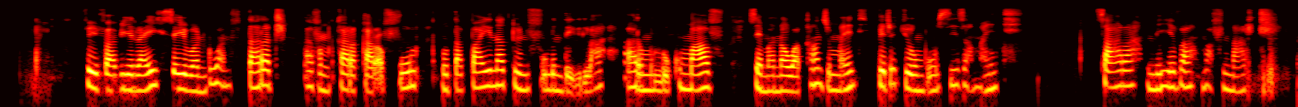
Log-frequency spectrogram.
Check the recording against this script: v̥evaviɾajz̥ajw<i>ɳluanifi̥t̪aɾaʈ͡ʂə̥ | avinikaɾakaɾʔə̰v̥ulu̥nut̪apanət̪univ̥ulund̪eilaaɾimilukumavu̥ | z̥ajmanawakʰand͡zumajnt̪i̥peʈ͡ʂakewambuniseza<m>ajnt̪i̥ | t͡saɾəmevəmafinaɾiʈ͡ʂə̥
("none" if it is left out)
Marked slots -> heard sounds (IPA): a, m

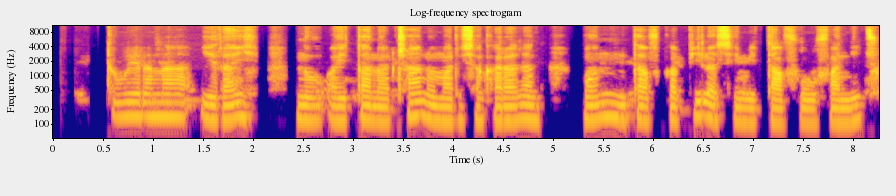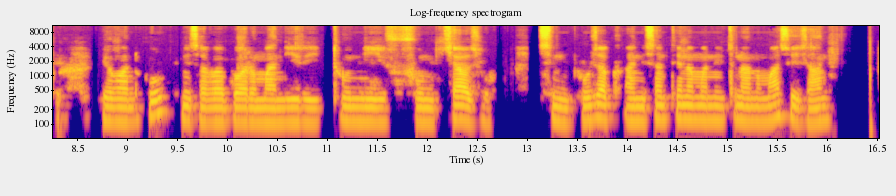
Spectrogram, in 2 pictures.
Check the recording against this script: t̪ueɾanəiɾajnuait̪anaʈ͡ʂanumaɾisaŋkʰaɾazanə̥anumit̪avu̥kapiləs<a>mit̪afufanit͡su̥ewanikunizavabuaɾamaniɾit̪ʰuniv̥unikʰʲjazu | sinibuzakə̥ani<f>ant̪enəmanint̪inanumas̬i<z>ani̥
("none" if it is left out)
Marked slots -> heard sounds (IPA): i, s, z

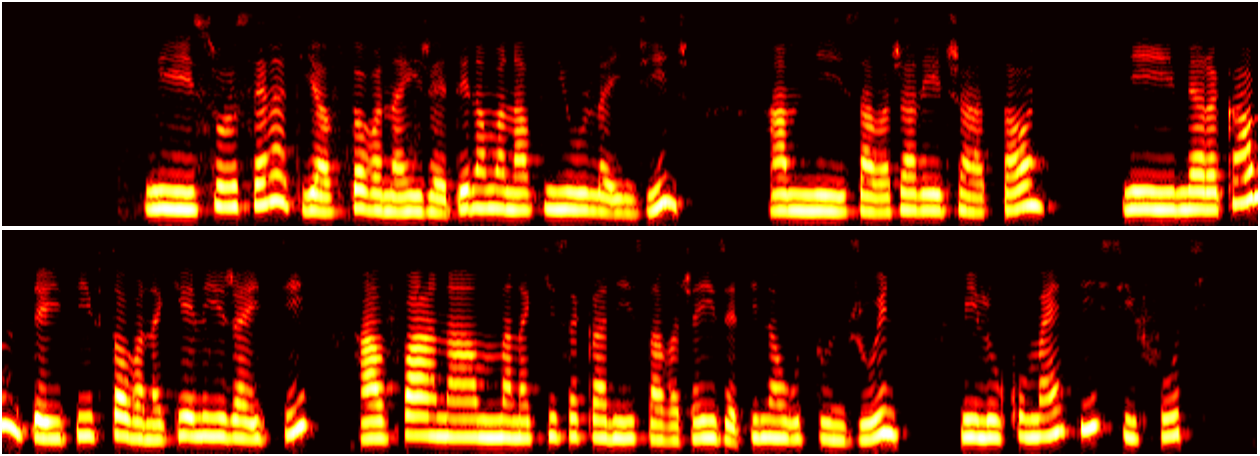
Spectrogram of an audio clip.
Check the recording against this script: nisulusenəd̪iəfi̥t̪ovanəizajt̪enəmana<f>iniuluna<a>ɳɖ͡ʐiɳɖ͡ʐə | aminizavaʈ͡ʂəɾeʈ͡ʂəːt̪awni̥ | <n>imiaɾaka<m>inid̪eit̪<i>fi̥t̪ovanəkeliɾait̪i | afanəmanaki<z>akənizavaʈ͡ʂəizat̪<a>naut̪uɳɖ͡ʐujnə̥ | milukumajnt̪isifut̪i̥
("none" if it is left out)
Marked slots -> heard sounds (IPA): f, i, n, m, i, s, i

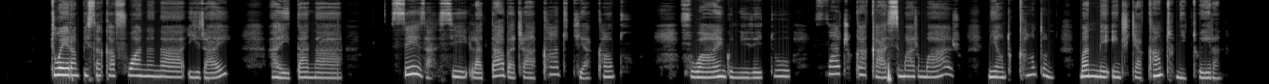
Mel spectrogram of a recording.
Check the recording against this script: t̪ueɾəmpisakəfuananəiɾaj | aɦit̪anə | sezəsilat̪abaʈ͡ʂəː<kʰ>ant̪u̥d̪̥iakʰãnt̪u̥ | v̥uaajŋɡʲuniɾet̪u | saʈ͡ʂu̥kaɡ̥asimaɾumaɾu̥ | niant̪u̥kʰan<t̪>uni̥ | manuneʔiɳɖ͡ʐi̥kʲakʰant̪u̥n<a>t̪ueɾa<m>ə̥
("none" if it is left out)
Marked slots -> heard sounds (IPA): kʰ, t̪, i, n

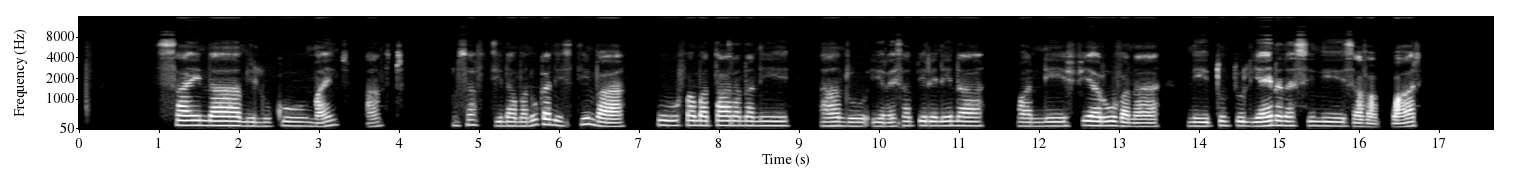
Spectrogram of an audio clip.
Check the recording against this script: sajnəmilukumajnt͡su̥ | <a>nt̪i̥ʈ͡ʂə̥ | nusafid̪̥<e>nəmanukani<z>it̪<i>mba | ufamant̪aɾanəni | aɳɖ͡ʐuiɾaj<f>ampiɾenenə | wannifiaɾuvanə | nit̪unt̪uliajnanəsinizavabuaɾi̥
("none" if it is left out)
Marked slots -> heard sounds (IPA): a, i, z, i, s

